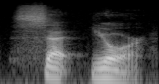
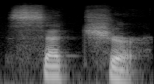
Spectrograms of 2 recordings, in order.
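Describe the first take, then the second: First: A stopped T is followed by a clear y sound. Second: The T and Y blend into a ch sound. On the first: "that stop T and then you're going to hear that y in your" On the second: "the T and Y may blend together and you create this slight ch sound"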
